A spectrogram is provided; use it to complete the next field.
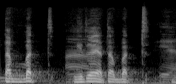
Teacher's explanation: Misalnya huruf ba, ada 6 sifat. Sifat pertama jahar, tidak berdesis dia suaranya. Sifat kedua syiddah, nggak boleh jalan suaranya.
